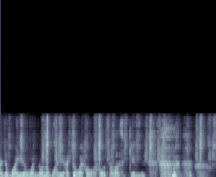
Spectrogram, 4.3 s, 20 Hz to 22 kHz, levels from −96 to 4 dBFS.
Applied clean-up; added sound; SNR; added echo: classical method log-MMSE.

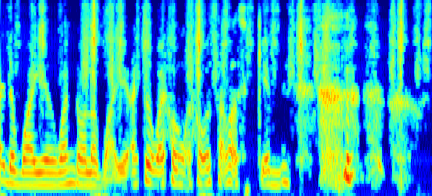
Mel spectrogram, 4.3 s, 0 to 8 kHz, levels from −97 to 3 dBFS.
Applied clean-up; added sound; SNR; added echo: classical method spectral subtraction.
